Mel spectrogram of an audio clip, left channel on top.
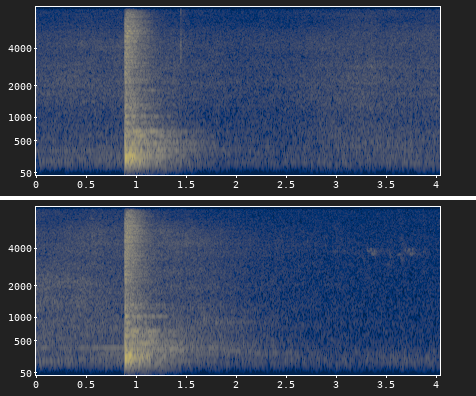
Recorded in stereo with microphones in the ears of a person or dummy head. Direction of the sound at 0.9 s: Centre (ahead or behind).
